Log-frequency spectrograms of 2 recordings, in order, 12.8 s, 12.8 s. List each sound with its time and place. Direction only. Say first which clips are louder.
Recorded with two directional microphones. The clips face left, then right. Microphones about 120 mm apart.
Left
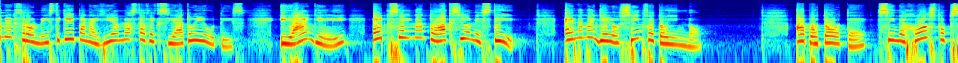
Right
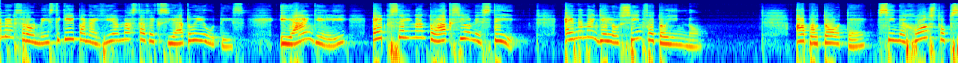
0.0 s a woman's voice: left 5 dB; 20° left (ahead or behind); by 9.0 s 40° left (ahead or behind)
10.1 s a sound: left 3 dB; 45° left (ahead or behind)
10.9 s a woman's voice: left 5 dB; 35° left (ahead or behind)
